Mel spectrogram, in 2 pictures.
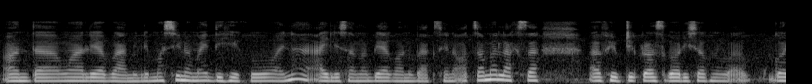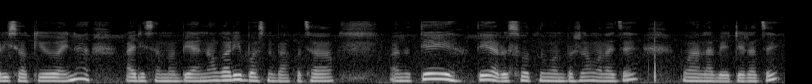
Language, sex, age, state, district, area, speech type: Nepali, female, 30-45, West Bengal, Kalimpong, rural, spontaneous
